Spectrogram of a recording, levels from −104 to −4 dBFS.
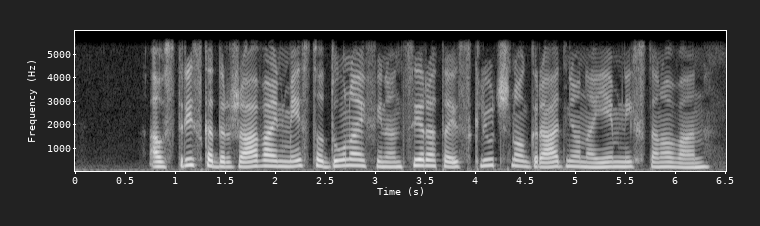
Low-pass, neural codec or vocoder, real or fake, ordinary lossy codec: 5.4 kHz; none; real; none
